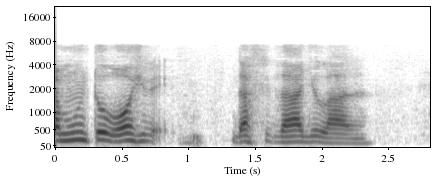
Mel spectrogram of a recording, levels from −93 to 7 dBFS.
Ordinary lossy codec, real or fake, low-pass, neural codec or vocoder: AAC, 32 kbps; fake; 7.2 kHz; codec, 24 kHz, 0.9 kbps, WavTokenizer, medium speech release version 2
